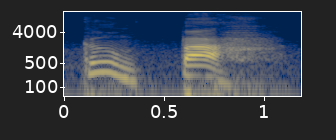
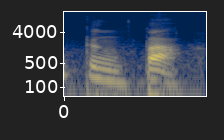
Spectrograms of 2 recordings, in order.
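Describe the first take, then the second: First: "cantar" drawn out to a clear final R; slow, careful "cantar" keeping the last R; final R pronounced. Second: "cantar" ending on an open A, can-TÁ; final R dropped. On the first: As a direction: finish "cantar" on a sounded R. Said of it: "pronunciando o R". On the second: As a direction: leave the last R off "cantar". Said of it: "e não cantar". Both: Shown as a demonstration.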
